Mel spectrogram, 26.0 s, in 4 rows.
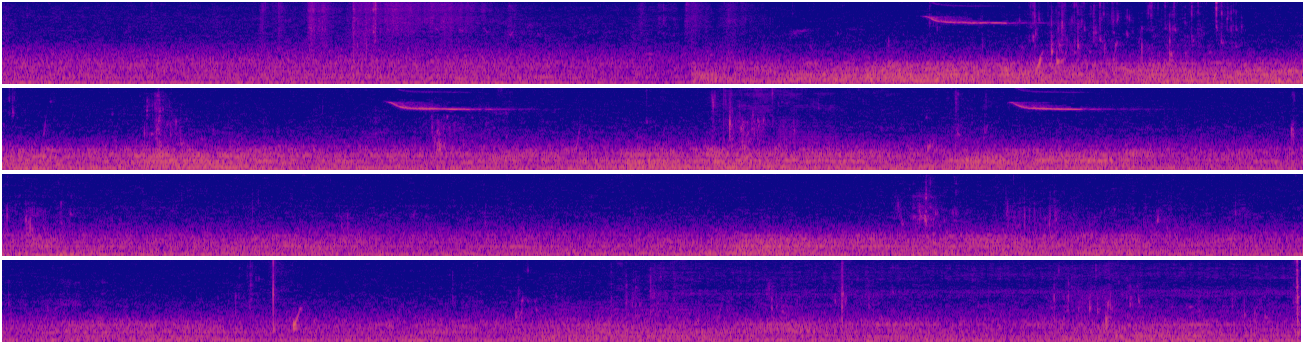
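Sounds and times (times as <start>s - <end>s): low rushing noise: 21.9s - 26.0s.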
